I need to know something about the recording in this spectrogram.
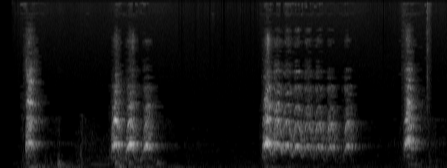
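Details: Small dog barking indoors: short sharp yappy barks, single and in quick bursts of two to five, with pauses of one to two seconds between groups.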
